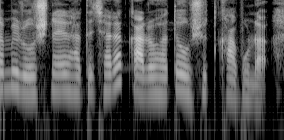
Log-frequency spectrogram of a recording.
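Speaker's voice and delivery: ordinary delivery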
